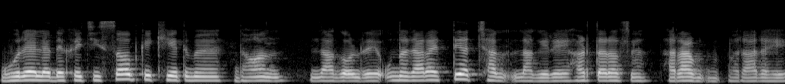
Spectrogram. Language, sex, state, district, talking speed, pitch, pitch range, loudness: Maithili, female, Bihar, Madhepura, 175 wpm, 175 Hz, 165-190 Hz, -17 LUFS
